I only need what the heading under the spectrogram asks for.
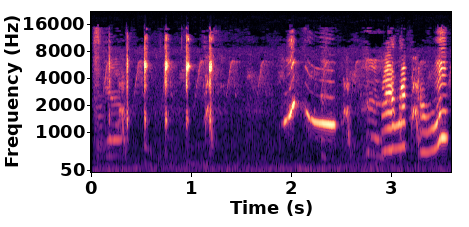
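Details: Ringneck talking parrot chirping: a few short clipped chirps, then drawn-out gliding whistles that rise and fall, ending in a cluster of quick, rising, overlapping squeaks.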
